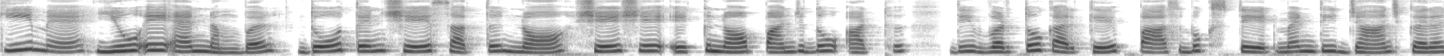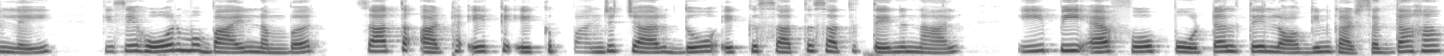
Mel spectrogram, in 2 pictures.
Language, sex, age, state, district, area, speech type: Punjabi, female, 18-30, Punjab, Kapurthala, urban, read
